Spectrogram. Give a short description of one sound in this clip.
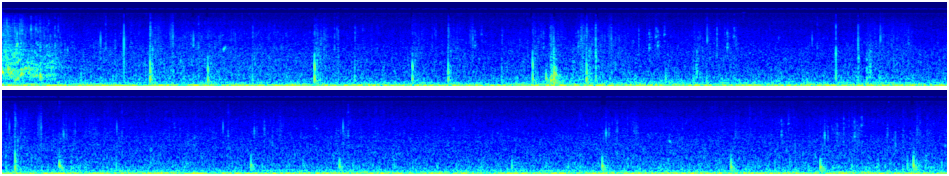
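Footsteps patter quickly across stone.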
